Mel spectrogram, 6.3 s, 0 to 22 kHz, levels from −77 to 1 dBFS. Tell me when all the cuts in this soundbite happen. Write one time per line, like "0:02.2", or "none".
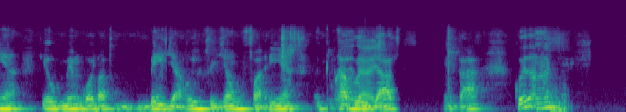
0:01.0
0:01.7
0:03.3
0:05.4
